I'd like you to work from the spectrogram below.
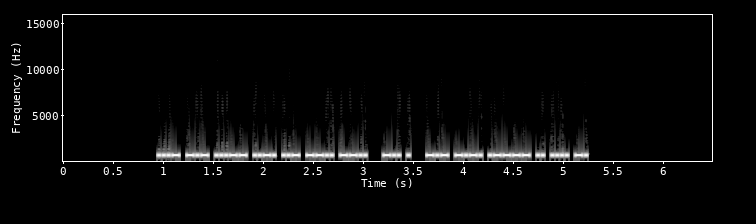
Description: Morse code, heard as a keyed tone, about 46 wpm, 700 Hz. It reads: VK3FUZZ DE KC1IHN
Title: USA Callsign DE Callsign 50wpm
